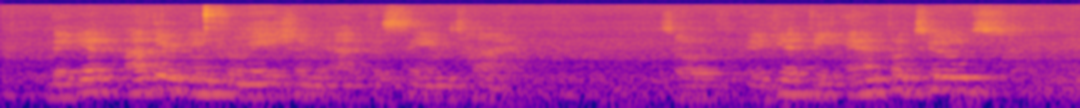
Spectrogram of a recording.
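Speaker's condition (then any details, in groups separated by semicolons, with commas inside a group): No condition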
